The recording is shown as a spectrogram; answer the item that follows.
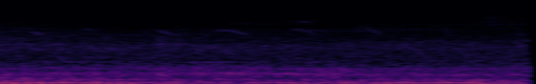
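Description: Chalk writing on a blackboard: a few faint, short, high squeaks in the first part, over a low steady hum.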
